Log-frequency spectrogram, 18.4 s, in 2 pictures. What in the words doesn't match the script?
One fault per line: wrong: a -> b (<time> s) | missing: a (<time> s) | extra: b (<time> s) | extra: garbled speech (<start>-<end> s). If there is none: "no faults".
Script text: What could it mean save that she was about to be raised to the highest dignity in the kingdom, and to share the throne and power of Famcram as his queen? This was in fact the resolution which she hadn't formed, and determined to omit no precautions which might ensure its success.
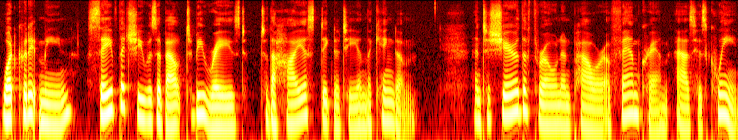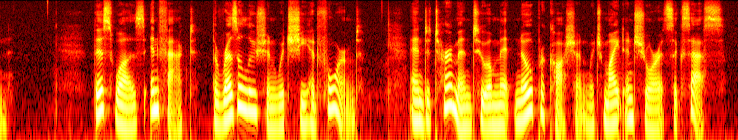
wrong: hadn't -> had (13.1 s)
wrong: precautions -> precaution (15.9 s)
